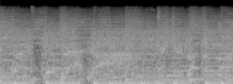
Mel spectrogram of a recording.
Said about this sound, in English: I do have a newfound respect for... It's hard to yell like this. It is. It's hard to yell.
